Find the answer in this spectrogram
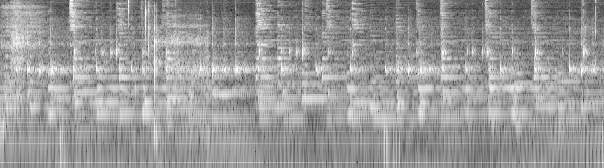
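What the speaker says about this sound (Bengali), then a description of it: "এভাবে উচ্ছেগুলোকে চেপে তার রসটা বের করে ফেলে দেবো" Juice dripping from squeezed bitter gourds, falling as a steady run of small, close drips with no one talking.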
